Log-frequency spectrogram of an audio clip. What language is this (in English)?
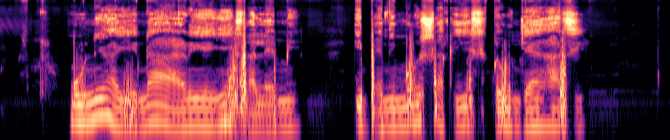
Yoruba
